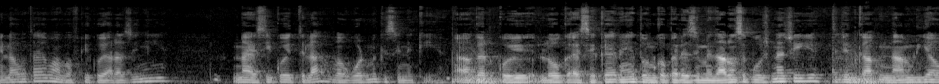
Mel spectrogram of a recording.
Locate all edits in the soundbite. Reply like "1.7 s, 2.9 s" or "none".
4.5 s, 8.4 s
